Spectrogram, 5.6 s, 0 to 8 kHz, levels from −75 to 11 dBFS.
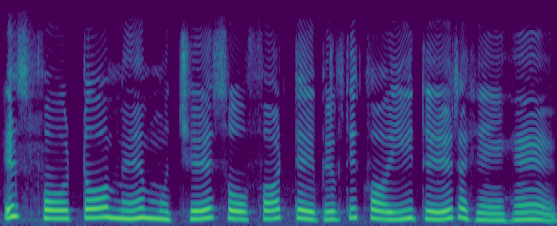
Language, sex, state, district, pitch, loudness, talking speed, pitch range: Hindi, female, Madhya Pradesh, Katni, 285 Hz, -15 LUFS, 110 wpm, 265-310 Hz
